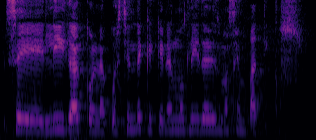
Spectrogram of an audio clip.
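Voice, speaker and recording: A woman in her twenties with a Mexican accent, co-hosting a podcast in animated, reflective casual chat. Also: on the high side, fairly quick, slight background noise. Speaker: podcast co-host.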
